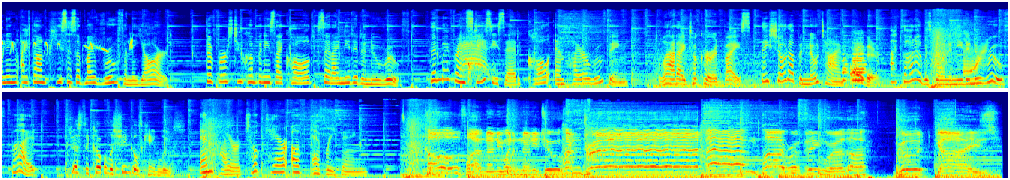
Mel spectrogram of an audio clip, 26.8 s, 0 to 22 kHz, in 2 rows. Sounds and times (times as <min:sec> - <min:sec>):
Speech: 0:00.0 - 0:18.3
Music: 0:00.0 - 0:26.8.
